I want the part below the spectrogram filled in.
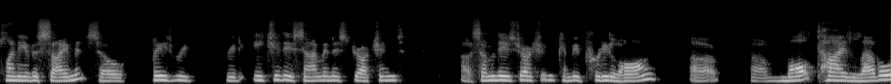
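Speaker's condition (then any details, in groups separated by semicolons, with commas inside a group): No condition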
